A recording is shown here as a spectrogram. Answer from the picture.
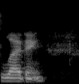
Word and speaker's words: leading: think leing is and it rhymes with sledding it's I know it looks like leading but it said it's pronounced leing um what do we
